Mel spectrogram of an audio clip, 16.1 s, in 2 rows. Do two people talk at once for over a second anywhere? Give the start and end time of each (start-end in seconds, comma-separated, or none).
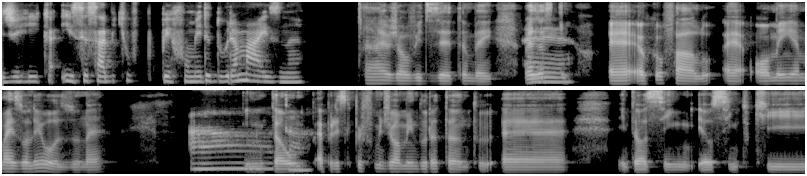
none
